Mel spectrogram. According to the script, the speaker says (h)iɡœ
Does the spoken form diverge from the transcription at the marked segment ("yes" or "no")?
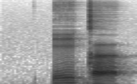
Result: yes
